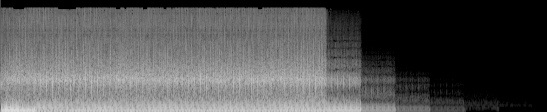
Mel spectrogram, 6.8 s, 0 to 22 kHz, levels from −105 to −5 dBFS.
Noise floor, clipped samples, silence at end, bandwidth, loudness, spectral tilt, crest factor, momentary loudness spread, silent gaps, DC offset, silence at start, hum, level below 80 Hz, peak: under -90 dBFS; under 0.1%; 1.9 s; 17 kHz; -28 LUFS; -4 dB/octave; 18 dB; 6 LU; none; under 0.1%; 0 s; none; -32 dBFS; -10 dBFS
